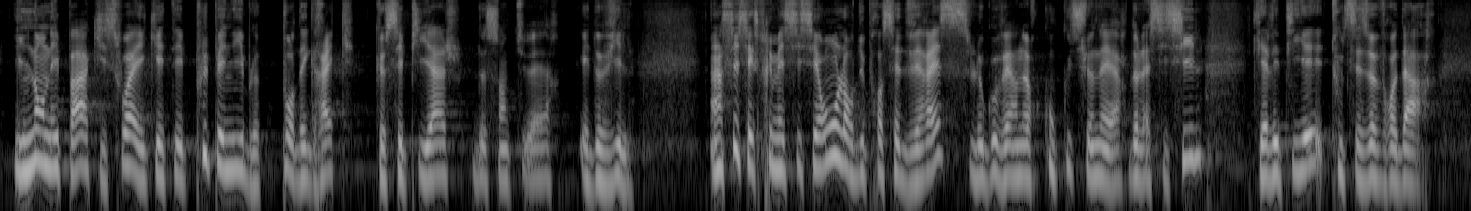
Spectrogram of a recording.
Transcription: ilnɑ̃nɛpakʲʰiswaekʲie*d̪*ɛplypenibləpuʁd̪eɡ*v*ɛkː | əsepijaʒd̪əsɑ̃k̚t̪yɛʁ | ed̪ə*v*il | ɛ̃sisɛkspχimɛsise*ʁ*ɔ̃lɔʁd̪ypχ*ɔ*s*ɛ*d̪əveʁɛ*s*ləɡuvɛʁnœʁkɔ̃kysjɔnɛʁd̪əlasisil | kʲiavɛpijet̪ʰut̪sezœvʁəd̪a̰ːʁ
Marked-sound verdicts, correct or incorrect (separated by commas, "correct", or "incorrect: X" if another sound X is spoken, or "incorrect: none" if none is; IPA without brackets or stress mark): incorrect: t̪, incorrect: ʁ, correct, correct, correct, correct, correct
